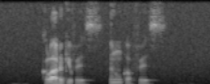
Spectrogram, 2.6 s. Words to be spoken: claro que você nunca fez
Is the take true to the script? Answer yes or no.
no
